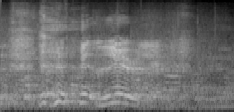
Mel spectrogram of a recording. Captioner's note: laughs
